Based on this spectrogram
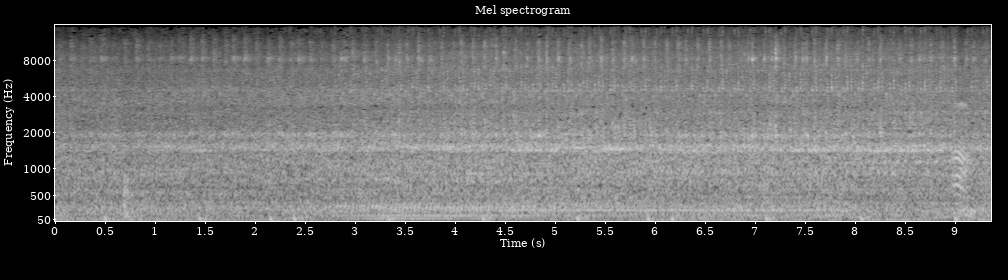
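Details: Citroen C3 HDi diesel that died while driving and then cranked without starting, now running after bypassing a cut crankshaft position (CKP) sensor wire pin: steady even idle with light diesel clatter, no stumbling or hunting. The fault is only the wiring; the sensor is fine.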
